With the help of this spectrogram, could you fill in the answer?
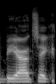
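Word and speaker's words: Beyoncé: Um, well, I went to the uh, the Beyonce concert movie with my friends at the AMC at City Walk over the weekend. – No, that uh, rhymes with fiance. Am I wrong? – No, you're not.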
